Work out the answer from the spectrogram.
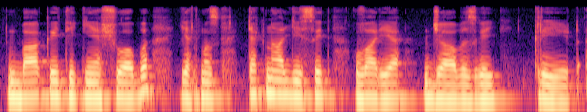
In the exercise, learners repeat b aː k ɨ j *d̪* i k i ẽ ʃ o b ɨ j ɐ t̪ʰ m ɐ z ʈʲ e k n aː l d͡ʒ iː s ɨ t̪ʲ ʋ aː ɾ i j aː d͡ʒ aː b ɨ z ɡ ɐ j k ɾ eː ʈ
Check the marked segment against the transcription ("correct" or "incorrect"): incorrect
